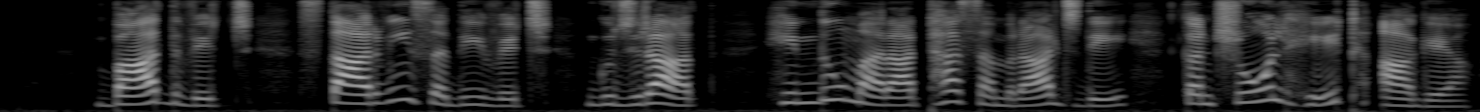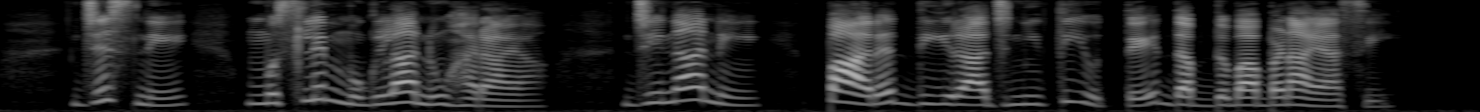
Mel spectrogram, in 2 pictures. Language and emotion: Punjabi, neutral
